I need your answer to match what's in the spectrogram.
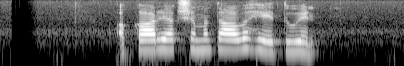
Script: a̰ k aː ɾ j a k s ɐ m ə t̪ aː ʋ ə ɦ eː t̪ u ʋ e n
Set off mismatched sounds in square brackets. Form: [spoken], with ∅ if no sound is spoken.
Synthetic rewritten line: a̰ k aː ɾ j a k [ʂ] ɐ m ə t̪ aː ʋ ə ɦ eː t̪ u ʋ e n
